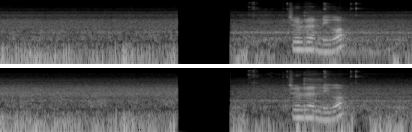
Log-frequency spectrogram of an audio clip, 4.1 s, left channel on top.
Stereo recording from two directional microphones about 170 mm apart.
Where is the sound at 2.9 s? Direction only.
15° left (ahead or behind).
